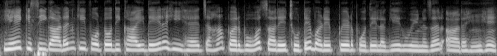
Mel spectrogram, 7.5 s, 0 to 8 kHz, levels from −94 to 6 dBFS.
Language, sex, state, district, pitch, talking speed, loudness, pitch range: Hindi, male, Rajasthan, Jaipur, 235 Hz, 185 wpm, -12 LUFS, 225-260 Hz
